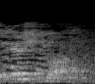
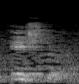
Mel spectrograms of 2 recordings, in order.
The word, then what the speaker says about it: Ishtar: Now, if you could say that it pronounces Ishtar, well, you would be wrong, because it's pronounced Easter, E-A-S-T-E-R, but it's spelled I-S-H-T-A-R, pronounced Easter.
